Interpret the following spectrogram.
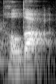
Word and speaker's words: Poldark: the rich number seven pull dark I'm saying like that because that's how they say his name in the show pulled up like emphasis on the second syllable but when you say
